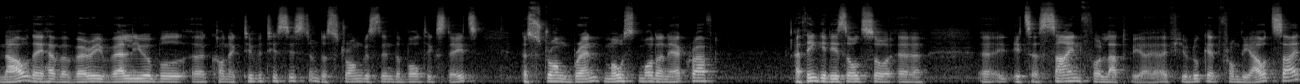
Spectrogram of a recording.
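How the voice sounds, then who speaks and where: This man has a German accent. His intonation stays fairly even. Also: medium pitch for a man, moderate pace. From Germany. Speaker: airline executive. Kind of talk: interview. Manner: halting.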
